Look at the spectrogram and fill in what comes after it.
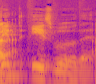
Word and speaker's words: Clint Eastwood: Pero bueno, el tema es Clint Eastwood, ¿lo dije bien? Ah. Clint Eastwood. Ahí está, lo tenés listo, perfecto.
